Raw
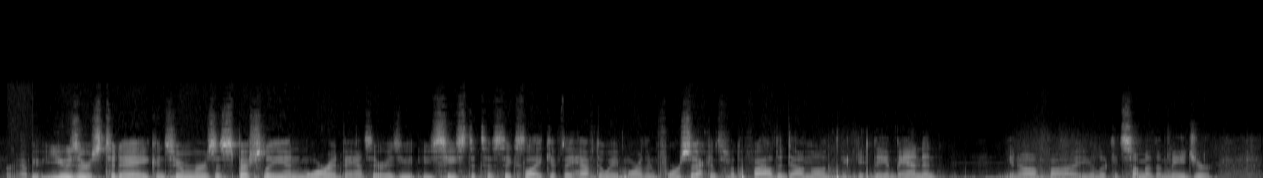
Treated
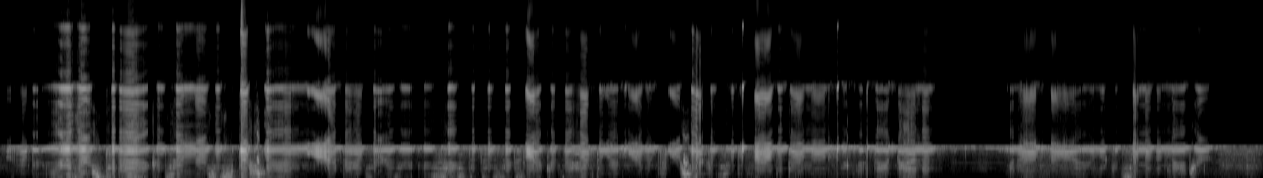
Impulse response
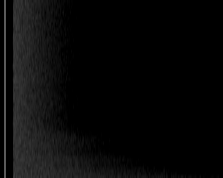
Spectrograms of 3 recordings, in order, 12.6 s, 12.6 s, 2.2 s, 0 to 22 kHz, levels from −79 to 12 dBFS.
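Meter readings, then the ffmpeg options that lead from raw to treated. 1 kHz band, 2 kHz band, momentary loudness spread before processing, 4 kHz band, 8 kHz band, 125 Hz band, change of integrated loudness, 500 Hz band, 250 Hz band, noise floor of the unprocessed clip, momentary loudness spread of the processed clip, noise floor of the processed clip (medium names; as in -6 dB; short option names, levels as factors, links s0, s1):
-10.0 dB, -1.5 dB, 11 LU, +4.0 dB, +15.0 dB, under -20 dB, -0.5 dB, -20.0 dB, -23.0 dB, -48 dBFS, 10 LU, -48 dBFS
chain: -af "lowpass=f=3400:t=q:w=0.5098,lowpass=f=3400:t=q:w=0.6013,lowpass=f=3400:t=q:w=0.9,lowpass=f=3400:t=q:w=2.563,afreqshift=-4000,aeval=exprs='0.447*(cos(1*acos(clip(val(0)/0.447,-1,1)))-cos(1*PI/2))+0.126*(cos(7*acos(clip(val(0)/0.447,-1,1)))-cos(7*PI/2))':c=same"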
